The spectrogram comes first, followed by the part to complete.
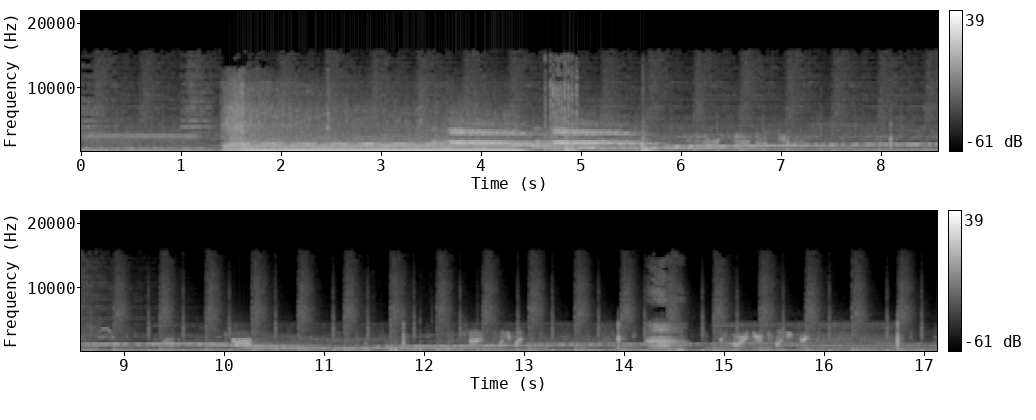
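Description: A loud, fast-warbling siren for about three seconds, then a police siren wailing slowly down and up in pitch through two full cycles. Two short high tones sound near the change-over.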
